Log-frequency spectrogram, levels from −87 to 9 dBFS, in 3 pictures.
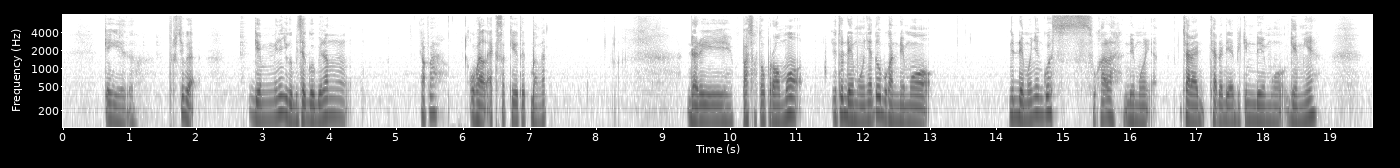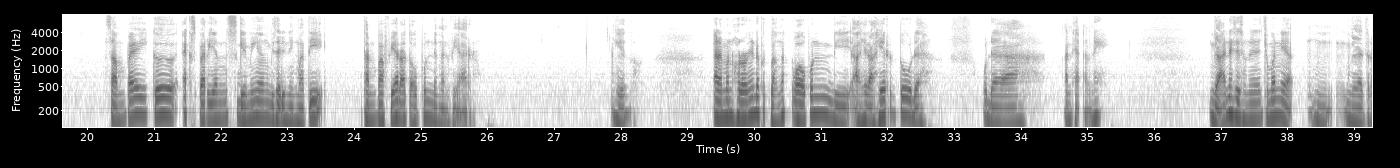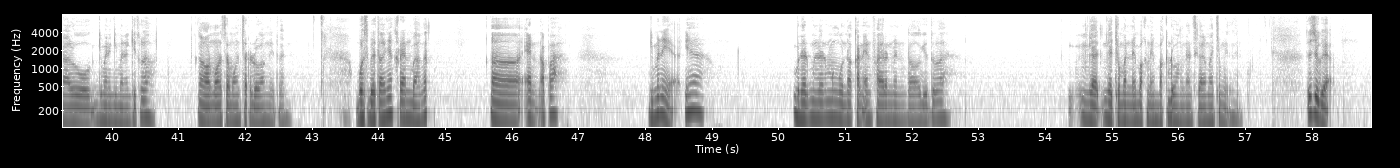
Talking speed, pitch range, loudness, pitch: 105 wpm, 120-145 Hz, -32 LUFS, 130 Hz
